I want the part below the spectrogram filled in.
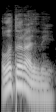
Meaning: lateral
- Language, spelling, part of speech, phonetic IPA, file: Russian, латеральный, adjective, [ɫətɨˈralʲnɨj], Ru-латеральный.ogg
